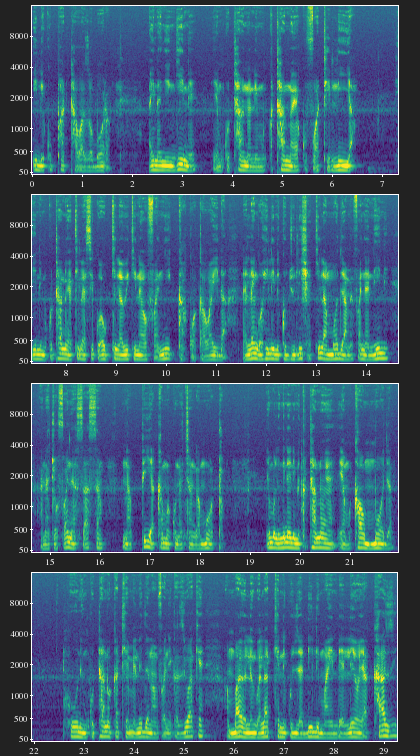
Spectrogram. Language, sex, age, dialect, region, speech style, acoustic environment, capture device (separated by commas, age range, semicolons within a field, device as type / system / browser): Swahili, male, 25-34, Kenya - Nairobi Sheng-influenced, Kenya, focused, silence, desktop / Windows / Chrome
